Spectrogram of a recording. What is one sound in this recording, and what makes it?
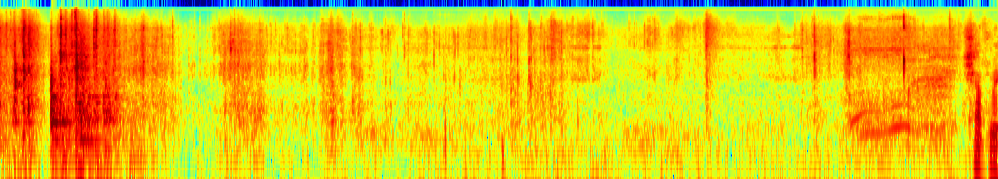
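Plastic crinkles and rustles close by.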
